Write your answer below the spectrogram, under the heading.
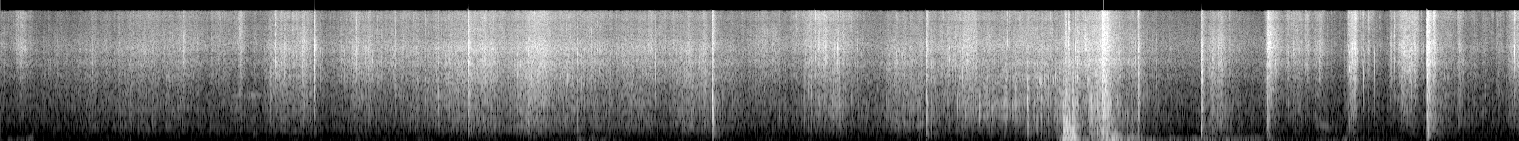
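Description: Dry banana leaves and leaf sheaths crackling and rustling as they are pulled and torn from a banana plant, with sharp snaps throughout and a loud crunching crash about eleven seconds in.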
